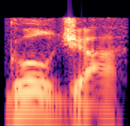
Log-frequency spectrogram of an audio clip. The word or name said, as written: Gulja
